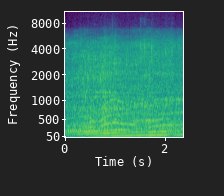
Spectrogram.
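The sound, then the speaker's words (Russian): A truck pulls up to a stop at a roadside. A loud, low engine rumble with a steady hum fills the whole brief moment. “Рядом с ней тормозит грузовик.”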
